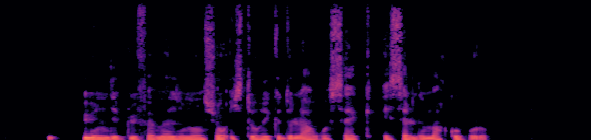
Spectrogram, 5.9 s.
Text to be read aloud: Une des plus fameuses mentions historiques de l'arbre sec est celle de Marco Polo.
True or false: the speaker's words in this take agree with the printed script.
true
